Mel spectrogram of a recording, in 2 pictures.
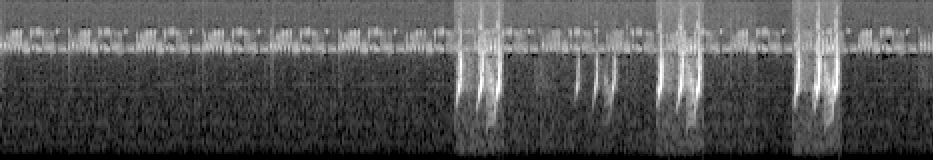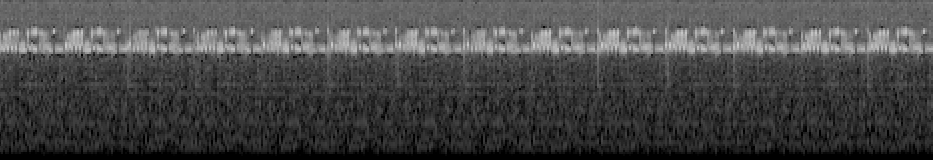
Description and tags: a ix of a quail with crickets and enough time to fade in and out of crickets
aodsigpoiuerhgpsiuoghpoiu, idfughsperiughspriough, anp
